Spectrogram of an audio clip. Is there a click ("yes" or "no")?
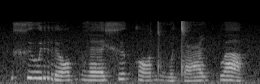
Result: no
